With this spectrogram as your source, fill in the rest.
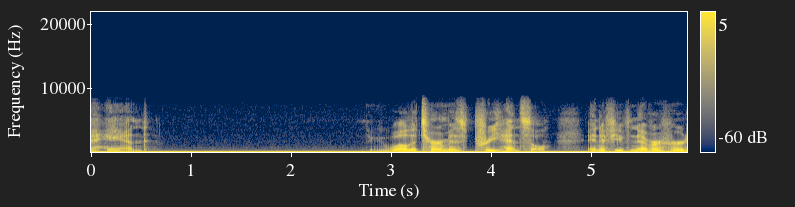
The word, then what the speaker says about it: prehensile: And the definition of prehensile is, I use it like a hand.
